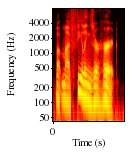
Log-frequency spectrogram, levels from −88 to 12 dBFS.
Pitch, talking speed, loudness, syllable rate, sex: 110 Hz, 210 wpm, -18 LUFS, 5.8 syllables/s, male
